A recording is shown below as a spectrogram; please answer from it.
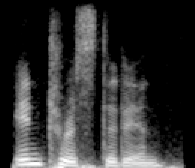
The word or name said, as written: interested in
